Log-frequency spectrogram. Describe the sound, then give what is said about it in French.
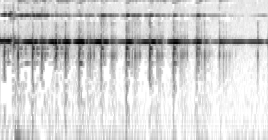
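A doorbell at a flat on the second floor of an old, run-down building at the corner of rue Garibaldi and boulevard des Belges rings continuously for about two seconds, a rapid metallic rattle over a steady, shrill high tone, with no voices. “Polycarpe sonne.”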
